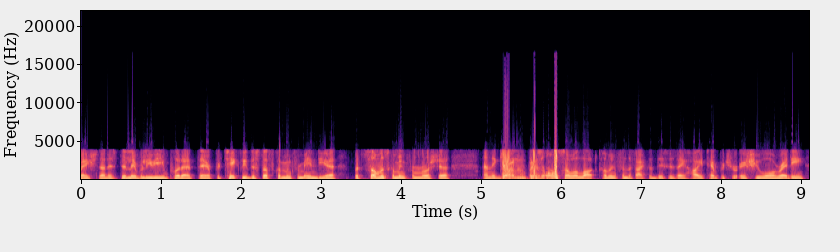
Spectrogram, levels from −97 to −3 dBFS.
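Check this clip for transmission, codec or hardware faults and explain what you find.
There's one real fault here, a codec payload misread. From 5.26 to 6.03 s the speech is swamped by harsh, grinding distortion. The decoder reads the G.726 code words with their bits in the wrong order, so every sample gets a scrambled correction until the packing lines up again. Around it, the light telephone-band coding fits ordinary 32 kbit/s G.726.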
